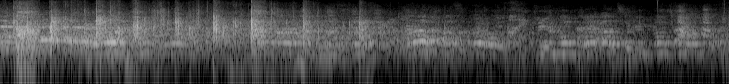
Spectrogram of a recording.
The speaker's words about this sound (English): So can I invite my special guest today to bring this special symbol all the way from the North Pole. Give it a round of applause for Santa, everybody.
